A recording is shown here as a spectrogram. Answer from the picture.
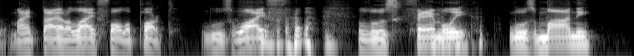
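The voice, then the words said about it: Put-on Russian accent. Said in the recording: “That's a good impression. ... I can do a Russian. I can get the Russians.”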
